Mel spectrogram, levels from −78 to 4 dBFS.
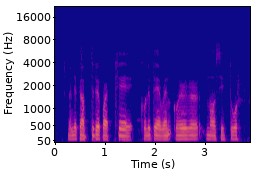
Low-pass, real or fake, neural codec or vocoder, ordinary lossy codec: none; fake; codec, 16 kHz, 0.5 kbps, FunCodec, trained on Chinese and English, 25 frames a second; none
